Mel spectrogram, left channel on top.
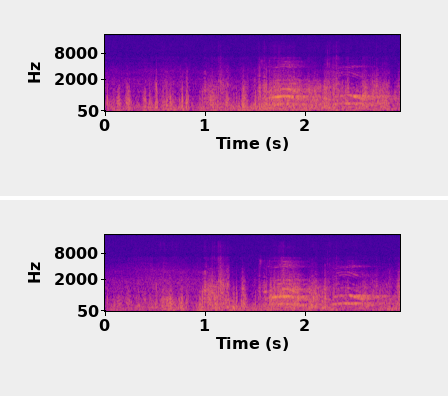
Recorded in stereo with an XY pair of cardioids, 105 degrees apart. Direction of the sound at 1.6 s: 70° right.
